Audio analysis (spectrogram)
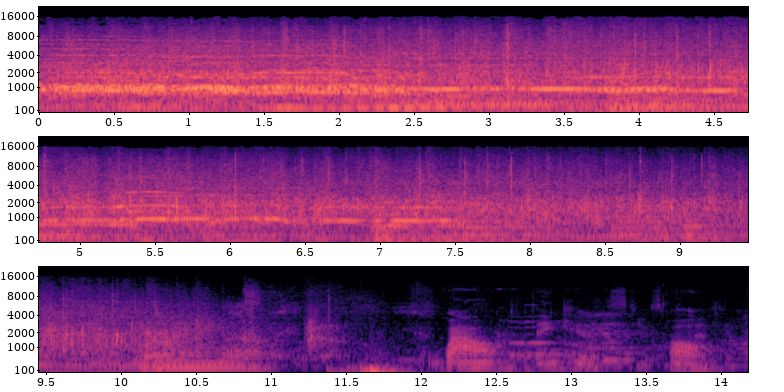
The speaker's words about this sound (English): Have to join in and applaud you for that. We love you, and that's amazing.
